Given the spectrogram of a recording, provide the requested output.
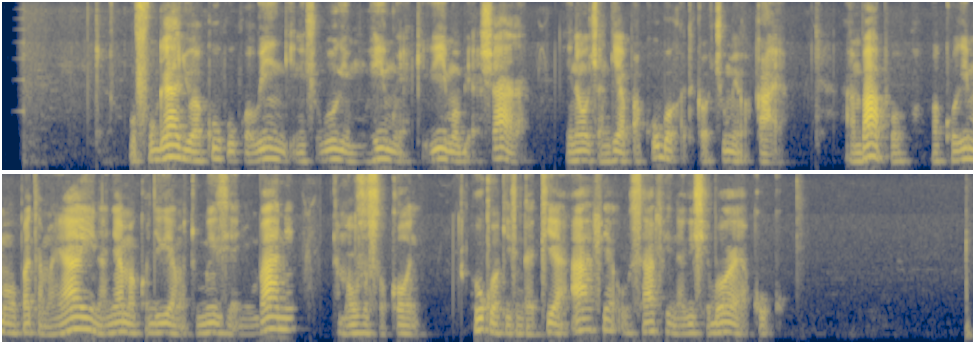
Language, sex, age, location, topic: Swahili, male, 18-24, Dar es Salaam, agriculture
